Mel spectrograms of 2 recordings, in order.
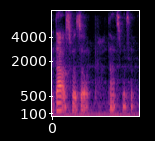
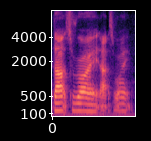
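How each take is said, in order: First: Soft, hushed American imitation of That's what's up; a hint of a chilled American; American accent. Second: Said in the usual way. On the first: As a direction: murmur That's what's up in a laid-back American way. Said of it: "As Americans would say". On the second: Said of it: "Lee said".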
